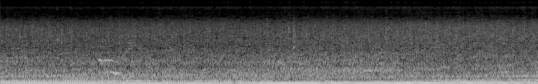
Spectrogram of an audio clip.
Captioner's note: car engine rumbling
